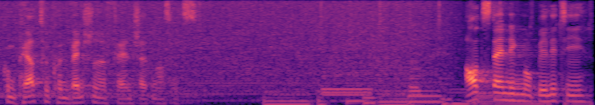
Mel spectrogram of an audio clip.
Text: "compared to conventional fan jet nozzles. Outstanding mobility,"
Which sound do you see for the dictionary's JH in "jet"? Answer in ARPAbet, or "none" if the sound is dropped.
CH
